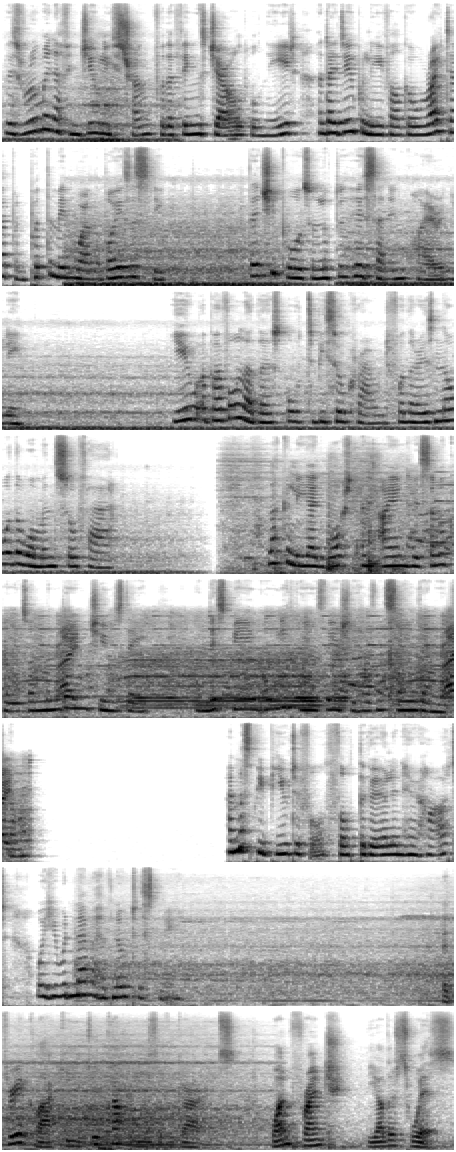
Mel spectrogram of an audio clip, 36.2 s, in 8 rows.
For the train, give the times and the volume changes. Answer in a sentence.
You can hear the train briefly from 0.0 to 1.8 s; from 5.1 to 22.9 s, getting quieter then louder; and from 27.8 to 36.1 s, getting louder then quieter.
